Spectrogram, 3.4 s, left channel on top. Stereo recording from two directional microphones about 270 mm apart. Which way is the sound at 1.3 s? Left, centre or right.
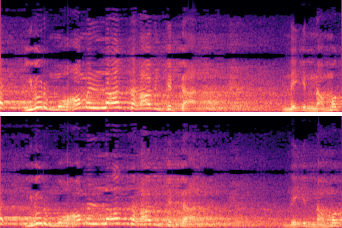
Left.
